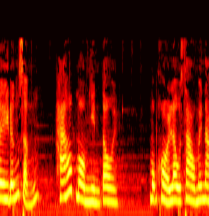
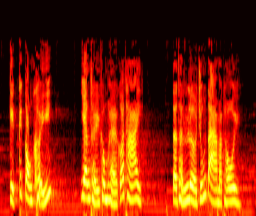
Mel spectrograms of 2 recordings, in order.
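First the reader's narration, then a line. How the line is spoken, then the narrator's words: Angry scolding. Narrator (Vietnamese): cạnh sườn âm ỉ đau vì tức giận, mắng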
